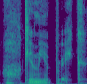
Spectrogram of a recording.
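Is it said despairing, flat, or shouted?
flat. It is said flatly, with no expression.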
